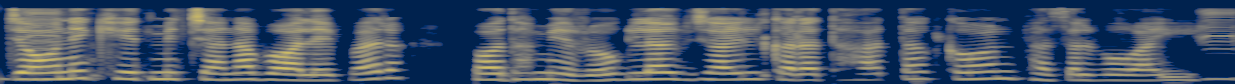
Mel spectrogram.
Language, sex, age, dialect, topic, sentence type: Bhojpuri, female, 41-45, Western, agriculture, question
